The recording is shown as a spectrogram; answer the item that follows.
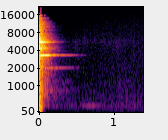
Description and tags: Sword Clash (55)
This sound was recorded with an iPod touch (5th gen)
The sound you hear is actually just a couple of large kitchen spatulas clashing together
clank, hit, impact, slash, stainless, struck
